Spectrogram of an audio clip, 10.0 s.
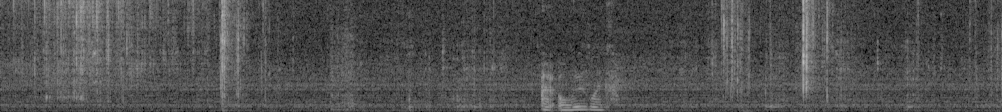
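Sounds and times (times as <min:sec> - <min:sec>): quiet chewing: 0:04.0 - 0:05.2, 0:06.8 - 0:10.0.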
